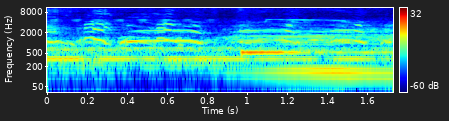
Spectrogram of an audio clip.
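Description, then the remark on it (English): Long, eerie whale calls played from a sound app moan and glide over steady sustained tones, with rising and falling cries layered on top, heard alone with no talking. “You can add whales.”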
